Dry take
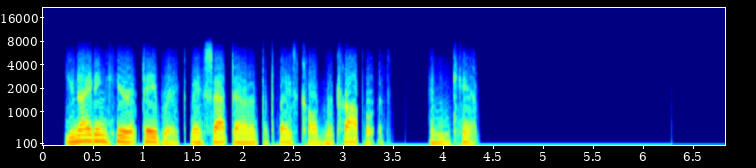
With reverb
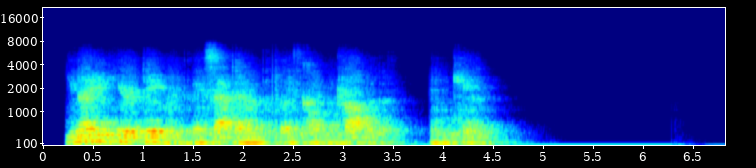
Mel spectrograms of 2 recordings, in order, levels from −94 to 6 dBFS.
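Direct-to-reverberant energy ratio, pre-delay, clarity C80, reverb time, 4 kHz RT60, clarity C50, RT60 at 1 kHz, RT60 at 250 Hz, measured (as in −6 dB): −6.0 dB, 24 ms, 5.0 dB, 0.75 s, 0.45 s, 1.0 dB, 0.70 s, 0.85 s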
